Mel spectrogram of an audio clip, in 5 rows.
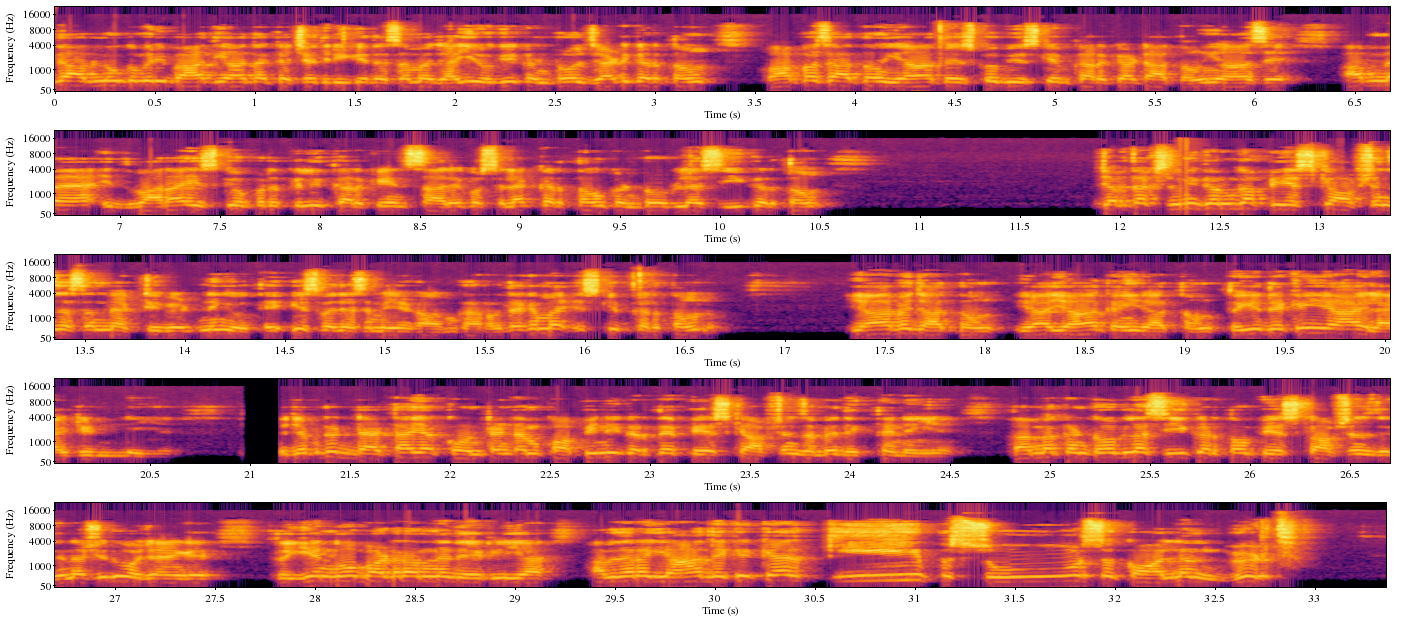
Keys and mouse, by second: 1.9 ctrl+z, 3.9 click, 4.3 Escape, 8.5 click, 9.7 ctrl+c, 16.3 Escape, 17.3-18.4 drag, 18.8-19.8 drag, 23.4-24.4 drag, 24.8 ctrl+c, 27.2-28.2 drag.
